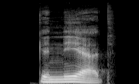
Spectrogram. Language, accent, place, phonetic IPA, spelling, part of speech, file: German, Germany, Berlin, [ɡəˈnɛːɐt], genähert, verb, De-genähert.ogg
- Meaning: past participle of nähern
